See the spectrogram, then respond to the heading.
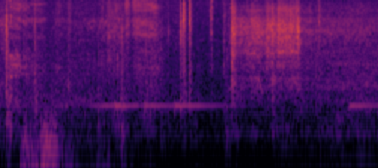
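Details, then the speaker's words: Chevrolet Cobalt no-start, cranked nothing with dead lights, then boosted from fuse box positive (battery in trunk): short cranking, engine catches and settles to steady idle; starts with a boost, so most likely needs a battery. "all right so it starts so most likely it's gonna need a battery"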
